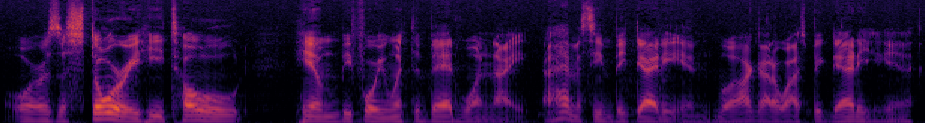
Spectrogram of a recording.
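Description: A man's voice: lowish voice, fast talker, no echo. A man hosting his own show, chatting casually and telling a rambling story full of fillers and laughs. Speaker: show host, former football player. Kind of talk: casual chat.

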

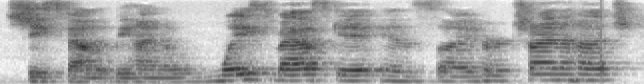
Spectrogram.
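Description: A woman hosting an evening paranormal talk radio show, telling stories in a measured, deliberate way. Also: on the low side, a little mellow. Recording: dull lo-fi, roomy echo.

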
